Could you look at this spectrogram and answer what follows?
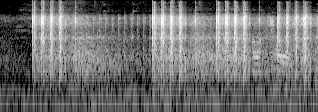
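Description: Rapid automatic gunfire in a Call of Duty match, loud bursts of machine-gun fire in quick rhythmic runs separated by brief pauses, over a steady background hum.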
